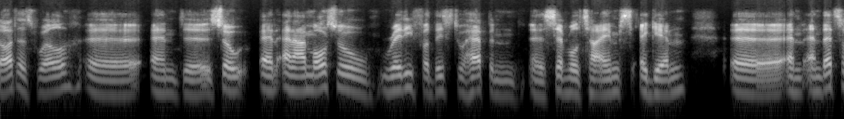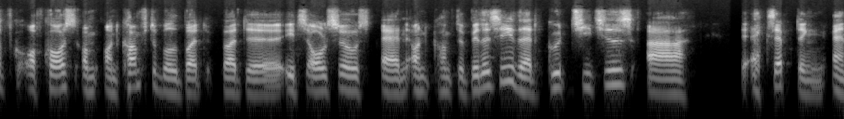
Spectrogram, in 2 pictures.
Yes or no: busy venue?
no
